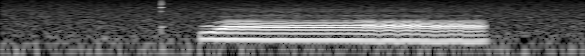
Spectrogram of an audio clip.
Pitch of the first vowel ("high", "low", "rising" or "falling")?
low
